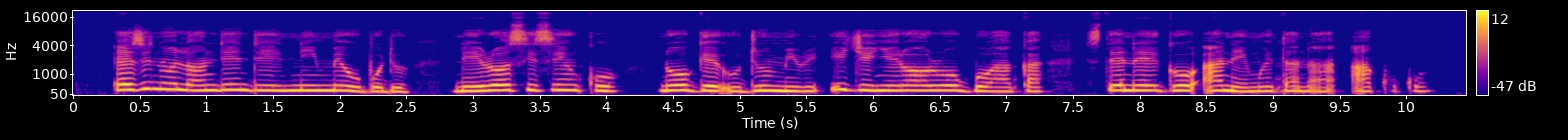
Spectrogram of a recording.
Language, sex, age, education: Igbo, female, 15-29, tertiary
